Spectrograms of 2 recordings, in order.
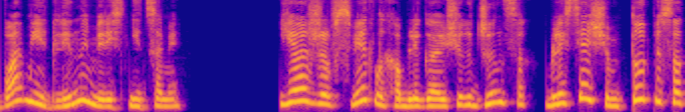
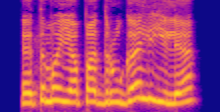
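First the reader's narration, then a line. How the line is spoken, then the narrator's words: Shouted into ear. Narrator (Russian): крикнула она на ухо парню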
